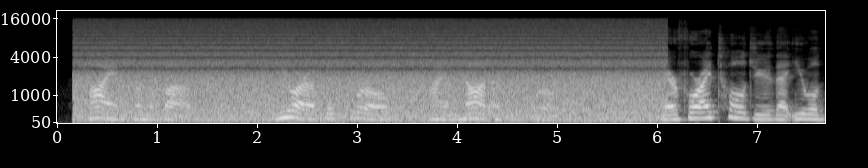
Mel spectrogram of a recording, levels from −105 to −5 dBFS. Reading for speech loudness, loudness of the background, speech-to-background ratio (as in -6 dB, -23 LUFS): -28.0 LUFS, -31.0 LUFS, 3.0 dB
